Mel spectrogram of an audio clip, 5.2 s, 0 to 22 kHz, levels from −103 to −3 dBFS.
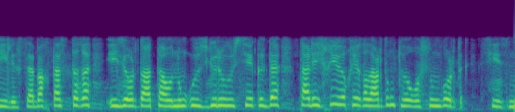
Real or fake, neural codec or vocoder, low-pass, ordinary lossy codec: real; none; 5.4 kHz; Opus, 32 kbps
